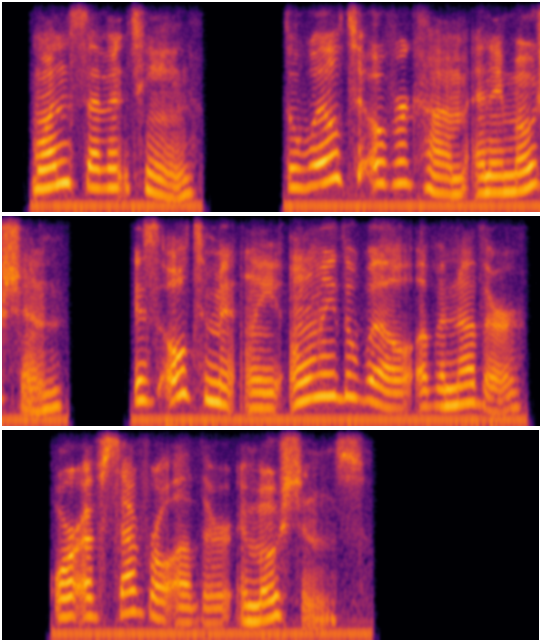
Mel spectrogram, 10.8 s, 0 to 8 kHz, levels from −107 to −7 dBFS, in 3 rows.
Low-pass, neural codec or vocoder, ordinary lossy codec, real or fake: 7.2 kHz; none; Opus, 16 kbps; real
